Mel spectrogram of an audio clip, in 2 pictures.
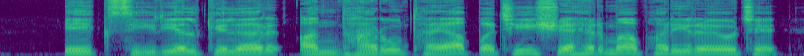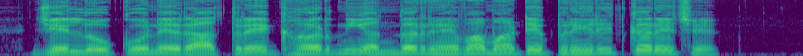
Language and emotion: Gujarati, fearful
